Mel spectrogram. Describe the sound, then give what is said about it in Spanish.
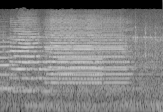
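Loud, aggressive car horns blare in a sustained, overlapping honk, a harsh brassy tone held steadily for the whole stretch with no speech. “Sobre ellos arrojan sus aullidos feroces los claxons agresivos.”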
